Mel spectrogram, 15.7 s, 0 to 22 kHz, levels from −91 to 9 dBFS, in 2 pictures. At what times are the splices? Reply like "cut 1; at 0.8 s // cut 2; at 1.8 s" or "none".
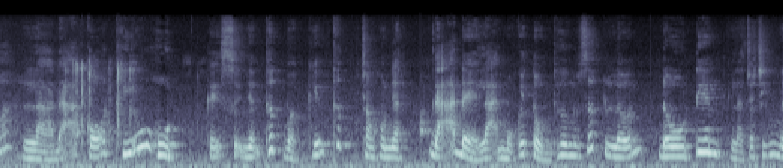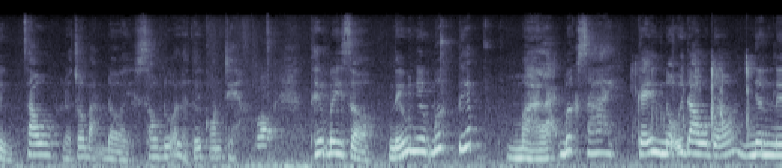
cut 1; at 4.2 s // cut 2; at 6.5 s // cut 3; at 8.0 s // cut 4; at 10.2 s // cut 5; at 11.6 s // cut 6; at 14.0 s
